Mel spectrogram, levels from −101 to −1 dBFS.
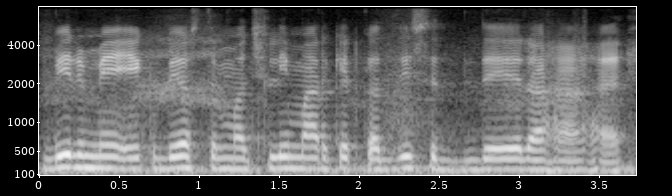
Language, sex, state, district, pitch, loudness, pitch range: Hindi, female, Jharkhand, Palamu, 190 Hz, -18 LUFS, 175-200 Hz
